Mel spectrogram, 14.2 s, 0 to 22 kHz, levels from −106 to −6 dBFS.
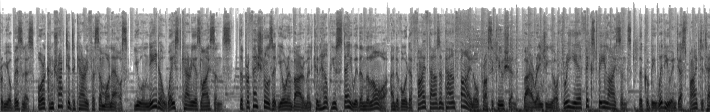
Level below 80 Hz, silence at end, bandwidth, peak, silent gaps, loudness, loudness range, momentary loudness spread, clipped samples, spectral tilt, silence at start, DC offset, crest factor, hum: -30 dBFS; 0 s; 16 kHz; 0 dBFS; none; -15 LUFS; 1 LU; 4 LU; under 0.1%; -5.5 dB/octave; 0 s; under 0.1%; 14 dB; none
